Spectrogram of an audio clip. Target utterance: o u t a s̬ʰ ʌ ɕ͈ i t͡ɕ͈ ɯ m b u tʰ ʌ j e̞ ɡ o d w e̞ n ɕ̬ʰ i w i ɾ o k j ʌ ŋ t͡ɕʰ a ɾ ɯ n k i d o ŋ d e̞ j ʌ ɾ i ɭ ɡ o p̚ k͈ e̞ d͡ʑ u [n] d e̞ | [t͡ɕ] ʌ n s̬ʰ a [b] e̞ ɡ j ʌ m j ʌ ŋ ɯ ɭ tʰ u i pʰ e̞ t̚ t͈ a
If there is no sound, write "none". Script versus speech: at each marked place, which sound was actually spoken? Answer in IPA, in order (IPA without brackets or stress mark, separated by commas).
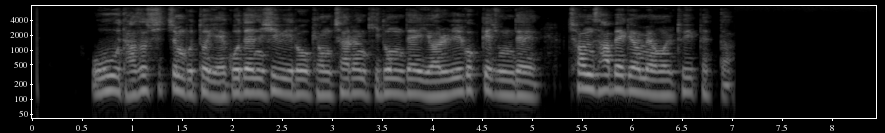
ŋ, t͡ɕʰ, b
